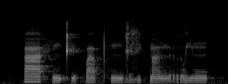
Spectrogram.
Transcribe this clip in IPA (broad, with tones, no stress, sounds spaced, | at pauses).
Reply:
a˦ h ĩ˨ kʼ ɪ˨ p a˨ pʰ ĩ˨ ɡ ɪ˦ z i˨ k͡p ã˨ n r ʊ˦ j ũ˦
